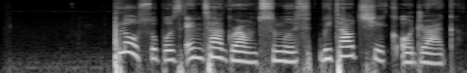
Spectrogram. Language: Nigerian Pidgin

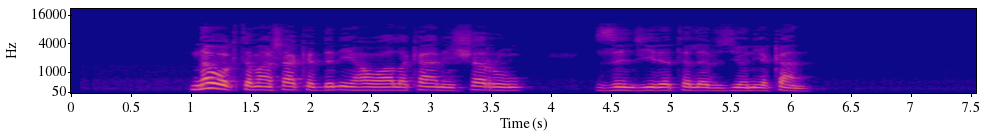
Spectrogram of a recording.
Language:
Central Kurdish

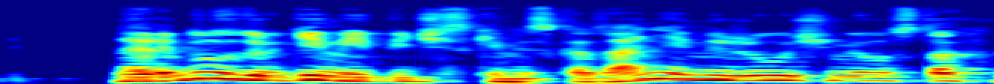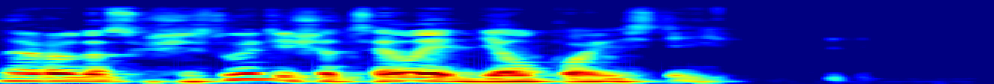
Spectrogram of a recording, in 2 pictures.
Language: Russian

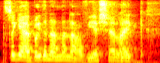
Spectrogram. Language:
Welsh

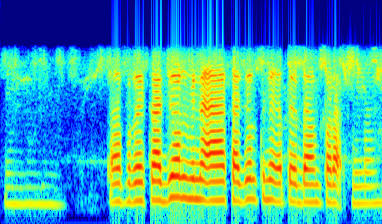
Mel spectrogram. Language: Santali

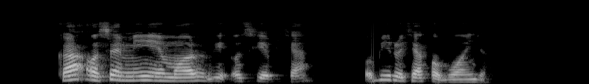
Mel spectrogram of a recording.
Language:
Luo (Kenya and Tanzania)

